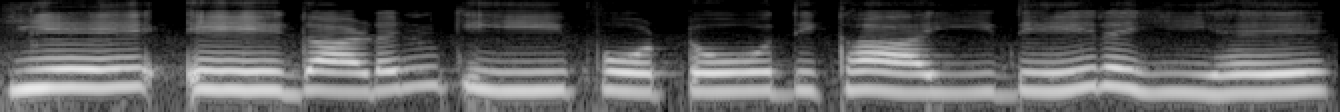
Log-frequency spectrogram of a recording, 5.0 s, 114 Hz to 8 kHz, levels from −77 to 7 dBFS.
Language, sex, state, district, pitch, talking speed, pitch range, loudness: Hindi, female, Rajasthan, Jaipur, 265 Hz, 105 wpm, 255-275 Hz, -12 LUFS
